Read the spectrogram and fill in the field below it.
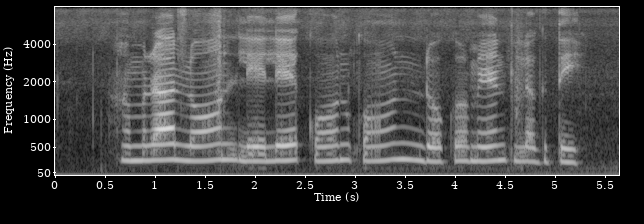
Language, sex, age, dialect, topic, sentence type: Magahi, female, 18-24, Northeastern/Surjapuri, banking, question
